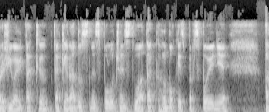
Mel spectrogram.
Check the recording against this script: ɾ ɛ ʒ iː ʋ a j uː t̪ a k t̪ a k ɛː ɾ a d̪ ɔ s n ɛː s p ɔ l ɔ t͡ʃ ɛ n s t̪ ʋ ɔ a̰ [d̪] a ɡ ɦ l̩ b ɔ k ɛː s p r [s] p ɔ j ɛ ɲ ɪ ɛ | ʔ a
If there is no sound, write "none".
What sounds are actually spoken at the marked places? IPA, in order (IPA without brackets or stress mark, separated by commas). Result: t̪, s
